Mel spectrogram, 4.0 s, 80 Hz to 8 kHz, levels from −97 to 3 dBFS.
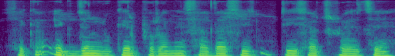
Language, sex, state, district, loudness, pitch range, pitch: Bengali, male, Assam, Hailakandi, -19 LUFS, 110-120 Hz, 115 Hz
